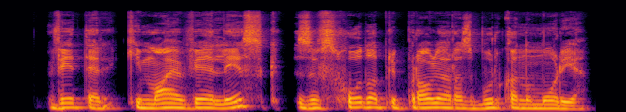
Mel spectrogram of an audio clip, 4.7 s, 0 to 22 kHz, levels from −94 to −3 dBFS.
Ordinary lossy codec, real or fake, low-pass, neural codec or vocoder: none; real; 14.4 kHz; none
